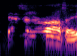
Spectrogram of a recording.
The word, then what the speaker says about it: Desiderata: I do remember that we had that, I can't remember how to pronounce it. Is it called Desiderata? – Desiderata poem? – Desiderata, yeah.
